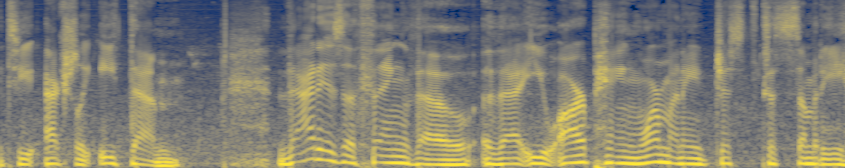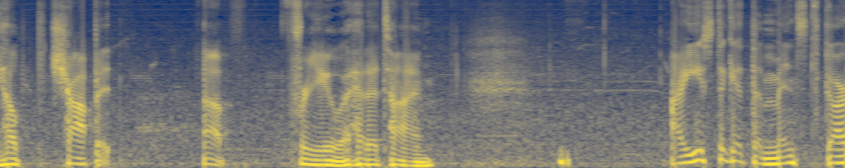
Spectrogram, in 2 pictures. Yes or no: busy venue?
yes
